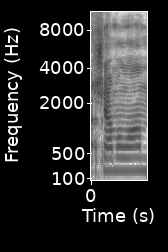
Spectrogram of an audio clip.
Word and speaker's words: Shyamalan: It's called It's pronounced m Shyamalan.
